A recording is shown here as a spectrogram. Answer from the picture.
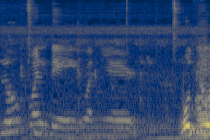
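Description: Insects calling in a steady, unbroken high-pitched drone, under soft talking. A loud voice comes back near the end.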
